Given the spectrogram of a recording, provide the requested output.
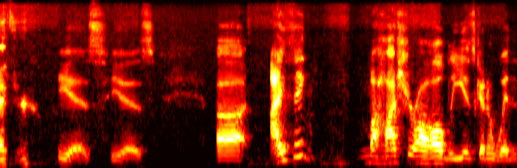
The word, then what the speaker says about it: Mahershala: Mahershala, by the way, Dragon, that's how you pronounce it. Mahershala. We've been pronouncing it wrong for like. Wait, so it's not Mahershala? It's Mahershala.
